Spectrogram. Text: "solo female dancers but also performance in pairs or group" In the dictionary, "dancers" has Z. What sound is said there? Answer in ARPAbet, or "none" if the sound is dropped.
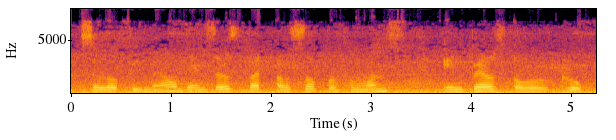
S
